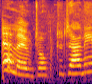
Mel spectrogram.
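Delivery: put-on affected British accent. Recapping a movie, imitating Maggie practicing: Maggie's put-on British accent. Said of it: "she's working on her British accent".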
